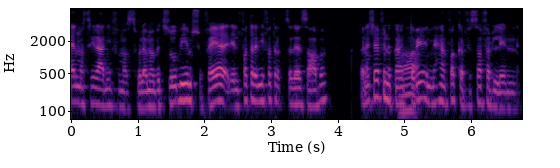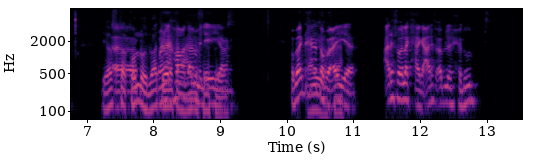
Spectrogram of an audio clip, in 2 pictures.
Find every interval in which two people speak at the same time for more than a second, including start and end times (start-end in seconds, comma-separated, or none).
7.4-9.2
